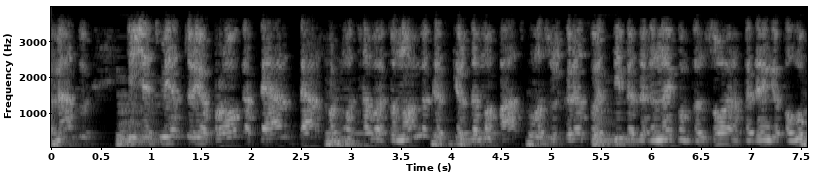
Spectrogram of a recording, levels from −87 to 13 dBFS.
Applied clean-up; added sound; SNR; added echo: classical method WPE with log-MMSE.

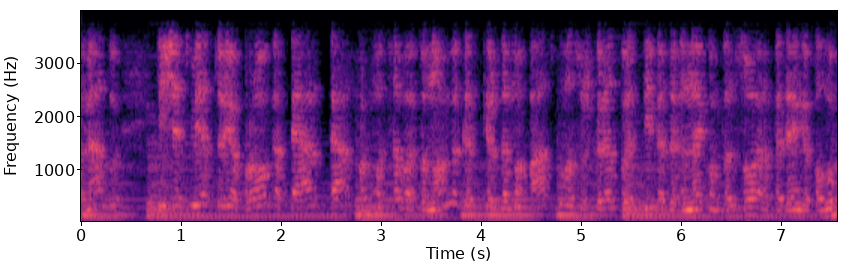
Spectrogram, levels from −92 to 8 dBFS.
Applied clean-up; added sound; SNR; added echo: none; Piano; 7 dB; reverberation time 0.2 s.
